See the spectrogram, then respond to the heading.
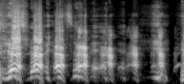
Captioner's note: laughing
